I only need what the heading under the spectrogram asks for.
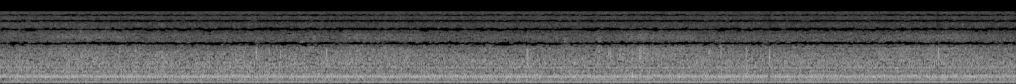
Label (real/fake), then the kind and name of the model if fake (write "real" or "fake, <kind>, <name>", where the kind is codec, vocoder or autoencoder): real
